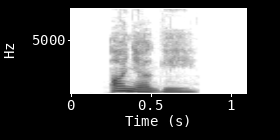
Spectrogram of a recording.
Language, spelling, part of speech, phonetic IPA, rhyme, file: Hungarian, anyagi, adjective / noun, [ˈɒɲɒɡi], -ɡi, Hu-anyagi.ogg
- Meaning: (adjective) 1. material 2. monetary, pecuniary, financial; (noun) funds, wherewithal (material resources)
